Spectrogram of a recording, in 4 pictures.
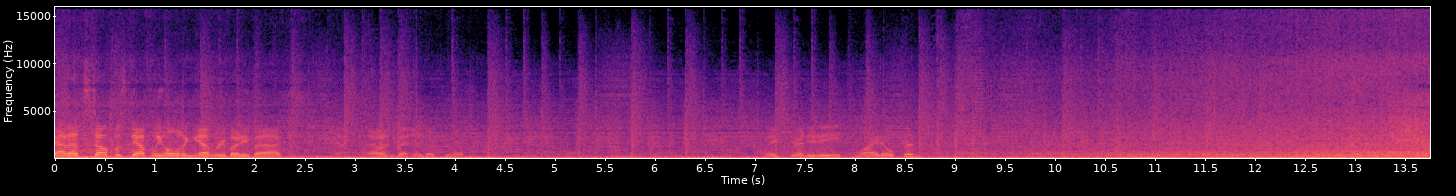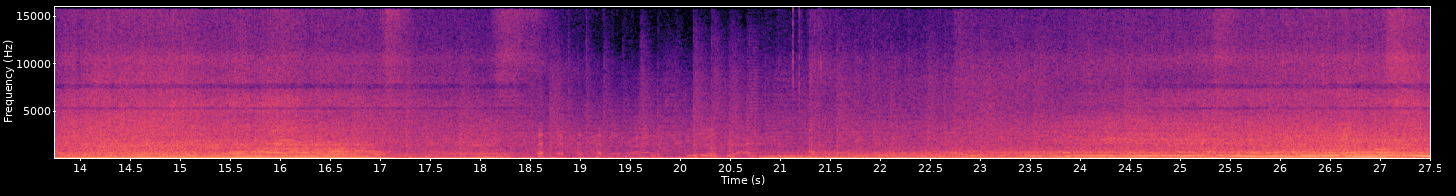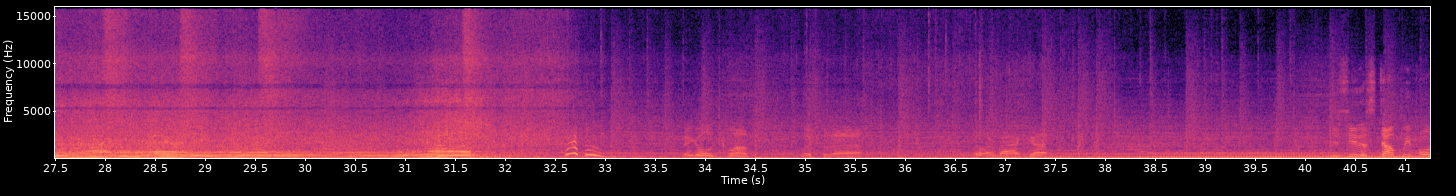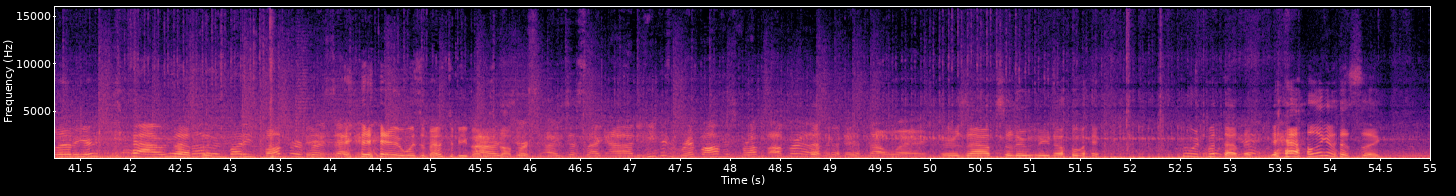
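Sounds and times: off-road vehicle engines revving: 0.0s - 55.0s.

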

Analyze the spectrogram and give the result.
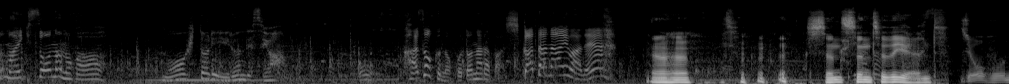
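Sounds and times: horse hooves clip-clopping: 0.0s - 9.0s.

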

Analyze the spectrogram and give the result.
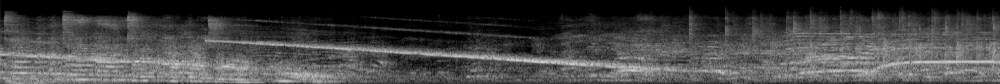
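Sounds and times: whistle-like falling tone: 0.0s - 6.7s
crowd voices: 0.0s - 10.0s.

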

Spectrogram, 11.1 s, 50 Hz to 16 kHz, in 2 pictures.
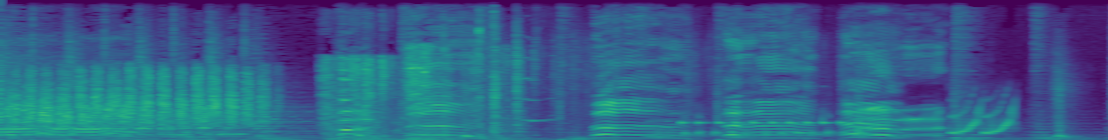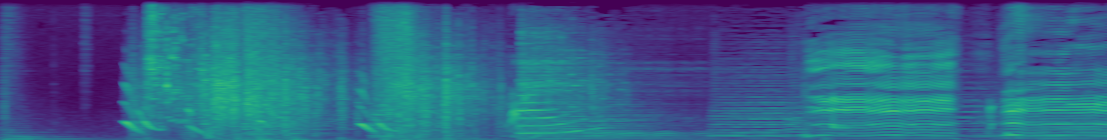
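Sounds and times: cartoon music: 0.0s - 1.9s, 3.1s - 5.2s.

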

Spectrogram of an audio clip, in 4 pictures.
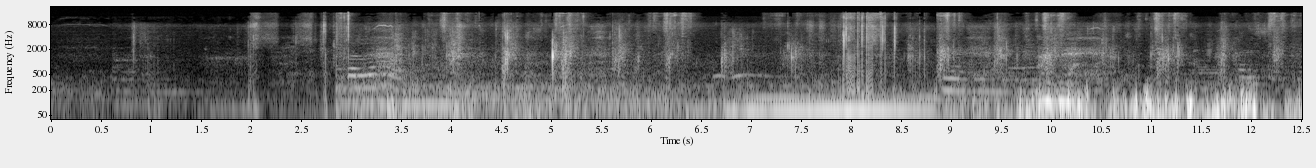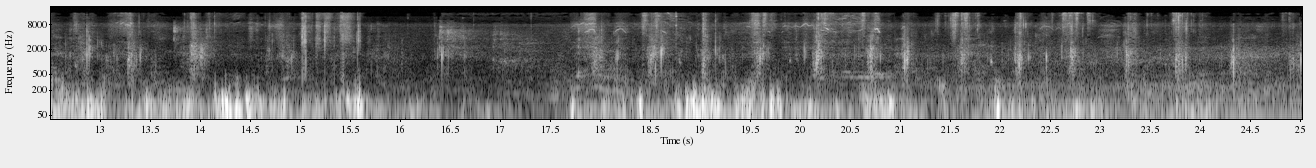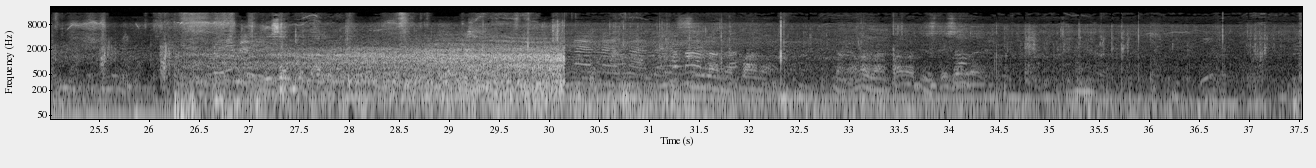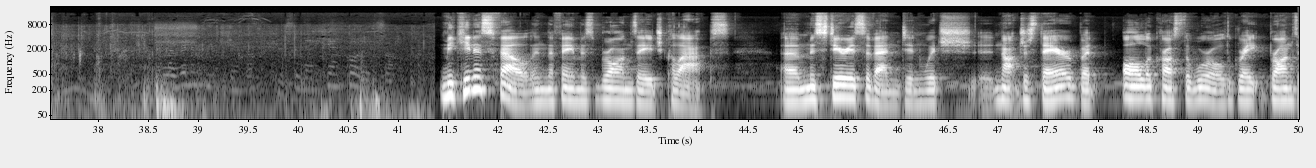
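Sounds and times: footsteps on gravel: 2.8s - 16.7s, 17.8s - 29.0s, 34.4s - 41.4s.

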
